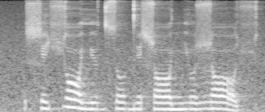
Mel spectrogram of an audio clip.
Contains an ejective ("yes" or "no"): no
